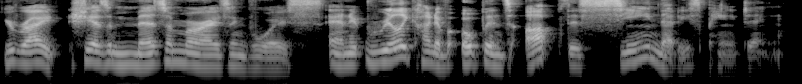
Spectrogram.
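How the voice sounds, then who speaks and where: A woman's voice: very deep voice, animated, normal speed. A woman hosting a podcast, speaking in a conversational interview style as she prompts a guest. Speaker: podcast host.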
